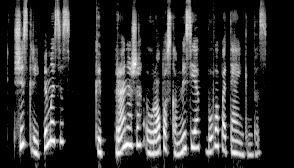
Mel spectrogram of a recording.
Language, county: Lithuanian, Vilnius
